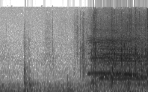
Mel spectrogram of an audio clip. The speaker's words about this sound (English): Wait, no. I have applause for this very moment.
